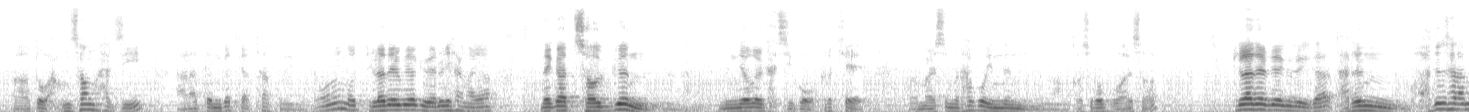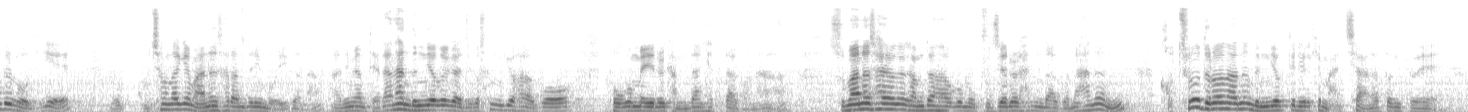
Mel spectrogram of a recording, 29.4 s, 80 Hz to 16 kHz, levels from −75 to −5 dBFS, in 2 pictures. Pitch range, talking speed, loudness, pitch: 100-145 Hz, 315 characters per minute, -38 LUFS, 125 Hz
